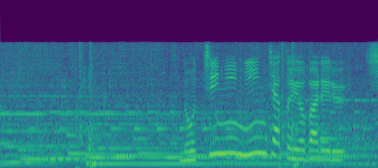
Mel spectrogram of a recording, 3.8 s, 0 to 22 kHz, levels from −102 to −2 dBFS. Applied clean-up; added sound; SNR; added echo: none; Squeak / Slam / Wood + Toilet flush; 13 dB; none.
